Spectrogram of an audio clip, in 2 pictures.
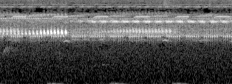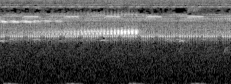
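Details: Night forest crickets: continuous shrill, overlapping chirping in several high bands, broken by two short bursts of fast pulsed trill near the start and end, over a soft hiss of background noise.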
